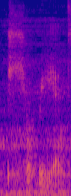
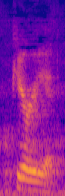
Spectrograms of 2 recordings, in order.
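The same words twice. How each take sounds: First: Breathy whispered repeat; whispered afterthought. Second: Said in the usual way. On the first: Shown as a demonstration. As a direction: whisper it like a final aside.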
